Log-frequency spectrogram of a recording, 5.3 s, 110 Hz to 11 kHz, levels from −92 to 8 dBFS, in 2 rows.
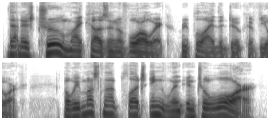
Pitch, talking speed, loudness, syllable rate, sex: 105 Hz, 225 wpm, -18 LUFS, 5.7 syllables/s, male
